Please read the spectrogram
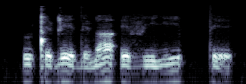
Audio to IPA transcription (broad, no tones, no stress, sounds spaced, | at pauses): u ǃ ɪ ɖ e d̪ e ɳ a ʔ ɪ v i j i tː ɪ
